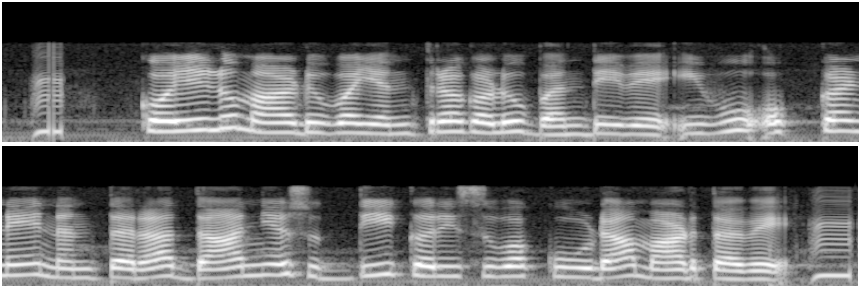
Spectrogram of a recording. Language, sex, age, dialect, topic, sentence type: Kannada, female, 18-24, Mysore Kannada, agriculture, statement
